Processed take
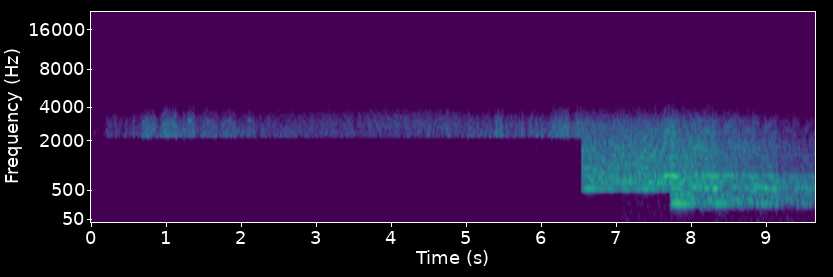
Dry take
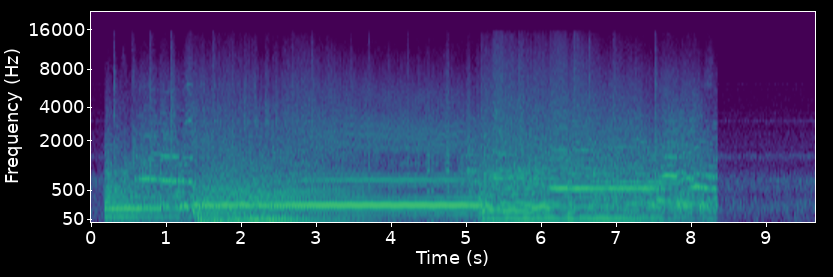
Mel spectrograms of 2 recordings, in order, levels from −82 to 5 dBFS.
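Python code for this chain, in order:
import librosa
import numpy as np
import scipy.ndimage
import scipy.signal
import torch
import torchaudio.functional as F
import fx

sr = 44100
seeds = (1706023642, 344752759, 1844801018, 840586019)

y = fx.envelope_sharpen(x, sr, power=2.0)
y = np.clip(y, -10.0 ** (-33.5 / 20.0), 10.0 ** (-33.5 / 20.0))
y = scipy.signal.sosfilt(scipy.signal.butter(8, 3000.0, 'lowpass', fs=sr, output='sos'), y)
y = y + 10.0 ** (-10.0 / 20.0) * np.pad(y, (int(792 * sr / 1000.0), 0))[:len(y)]
y = fx.chorus_voices(y, sr, voices=4, hz=0.4, base_ms=11, depth_ms=3.8, mix_pct=70)
y = fx.brickwall_highpass(y, sr, low_hz=fx.steps((0.0, 2200.0), (6.54, 550.0), (7.73, 260.0)))
y = fx.echo_crushed(y, sr, ms=537, feedback_pct=35, bits=11, wet_db=-8)
y = F.gain(torch.from_numpy(y), 8.0).numpy()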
